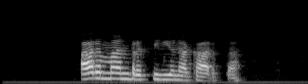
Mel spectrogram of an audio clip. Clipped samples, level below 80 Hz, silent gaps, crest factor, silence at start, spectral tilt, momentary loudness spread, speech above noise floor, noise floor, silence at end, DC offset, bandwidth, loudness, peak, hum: under 0.1%; -70 dBFS; none; 16 dB; 0.8 s; -8.5 dB/octave; 17 LU; 38 dB; -56 dBFS; 0.7 s; under 0.1%; 4 kHz; -17 LUFS; -4 dBFS; none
